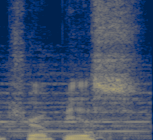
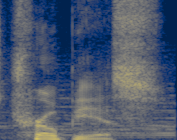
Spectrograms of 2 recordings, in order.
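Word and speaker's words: Tropius: get out of here tropus also the Pokemon's name right this this Pokemon's name I think most people would pronounce this tropus right but it's trop like tropical so is it tropus is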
